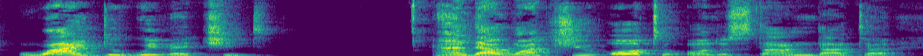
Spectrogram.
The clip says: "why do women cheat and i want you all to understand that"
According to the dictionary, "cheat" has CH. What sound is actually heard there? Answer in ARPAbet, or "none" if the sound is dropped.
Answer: CH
